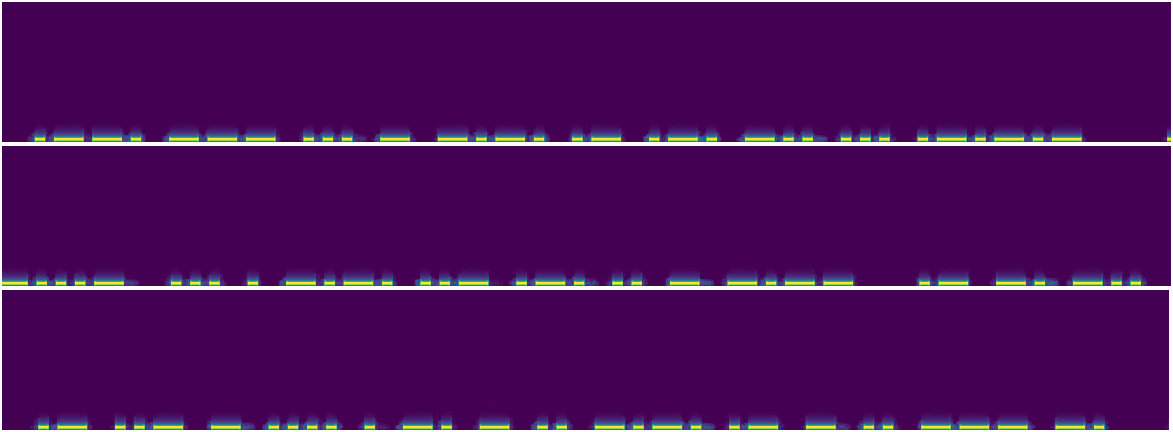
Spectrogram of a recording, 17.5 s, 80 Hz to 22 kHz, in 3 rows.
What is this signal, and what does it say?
Morse code, heard as a keyed tone, about 25 wpm, 600 Hz. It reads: POSTCARDS. <BT> SECURITY AND AUTHENTICATION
